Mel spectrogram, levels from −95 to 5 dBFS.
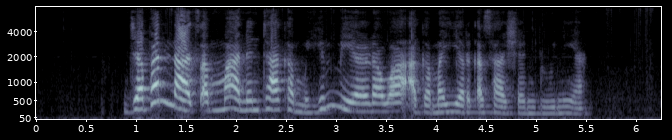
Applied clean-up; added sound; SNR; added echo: neural separator model SepFormer DNS4.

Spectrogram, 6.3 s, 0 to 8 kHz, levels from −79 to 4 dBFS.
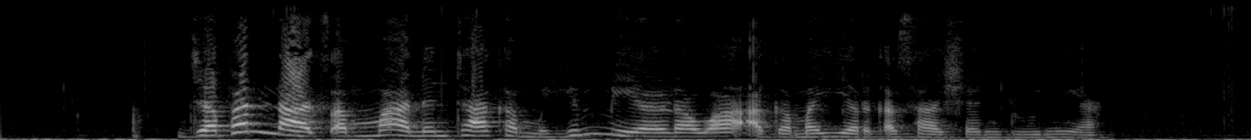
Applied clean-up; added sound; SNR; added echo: none; Crackle; 10 dB; none.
